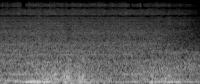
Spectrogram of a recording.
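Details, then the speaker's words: Oversized Trane multi-stage rooftop unit: second stage called, steady low hum with even rumble, no knocking or rattling; compressor running normally. "We're looking good."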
